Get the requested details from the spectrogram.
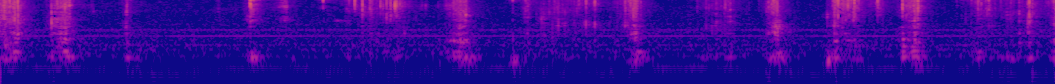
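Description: Red bead-filled floam slime is first pressed flat by hand, then scratched with the tines of a white plastic fork. Quiet, bright, crunchy crackles come in short separate bursts, each fading almost instantly, over a faint steady background tone.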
